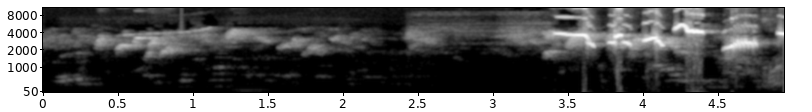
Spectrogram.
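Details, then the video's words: Caged Oriental magpie-robin singing a forest-style song, used for daily training of caged birds: soft, scattered high warbled notes at first, then a loud burst of rich whistled and buzzy phrases in the final second and a half. "Choè than hót giọng rừng.kích bồi hót căng. Luyện chim hót mỗi ngày"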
